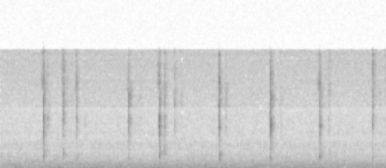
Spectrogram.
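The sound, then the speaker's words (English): Typing on a keyboard: many light, irregular keystroke clicks, some in quick pairs, tapping faintly over a low steady background hum. “Let's type that one out.”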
